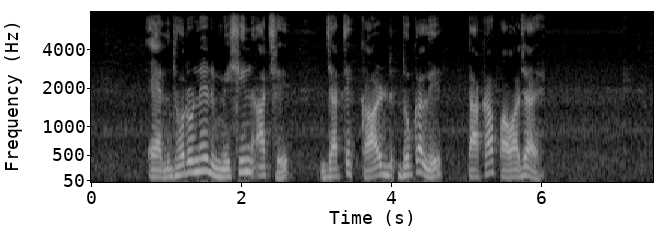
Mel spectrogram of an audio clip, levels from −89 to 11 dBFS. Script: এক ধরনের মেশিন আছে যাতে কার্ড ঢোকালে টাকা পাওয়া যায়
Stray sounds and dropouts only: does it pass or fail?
pass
